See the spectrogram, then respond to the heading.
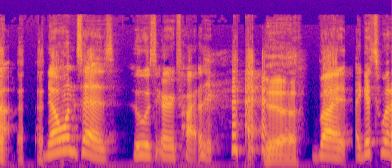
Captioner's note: laughing; laughing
